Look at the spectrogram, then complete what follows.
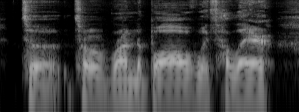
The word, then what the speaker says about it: Edwards-Helaire: I think that they do enough to run the ball with Hilaire. I believe that's how you pronounce his name.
